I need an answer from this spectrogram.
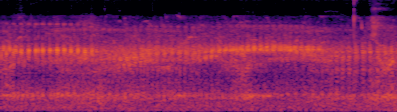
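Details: A dense chorus of frogs croaking by a fishing pond, their high trilling calls blending into a steady, buzzy wall of sound.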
